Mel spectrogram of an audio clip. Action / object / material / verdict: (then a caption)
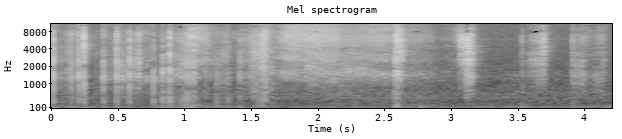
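tap / paperback book cover, card and paper / card / none. Fingertips tap and trace the raised printed letters on the cover of a black matte paperback book. A run of quick, dry taps gives way to a steady, bright scratchy rubbing as the letters are traced, then a few more soft taps follow.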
